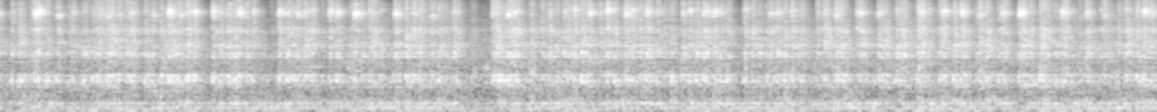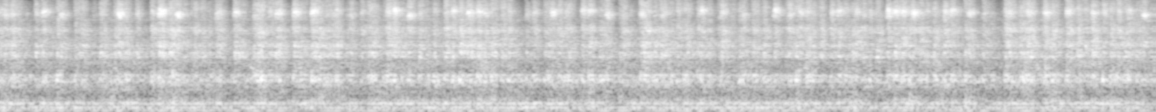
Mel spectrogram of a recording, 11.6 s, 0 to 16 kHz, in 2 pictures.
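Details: 2002 Camaro SS with a freshly built LS V8, starting after the VATS security system was disabled via HP Tuners to cure a no-start: smooth, even idle with a steady deep burble, no knocks, misses or hunting.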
